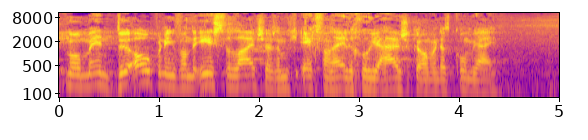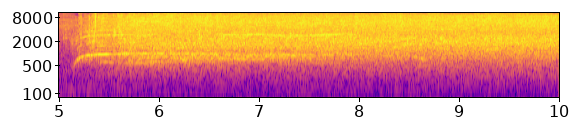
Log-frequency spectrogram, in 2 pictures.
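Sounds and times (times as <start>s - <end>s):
audience applauding: 5.2s - 10.0s
long whistle: 6.8s - 8.0s.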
